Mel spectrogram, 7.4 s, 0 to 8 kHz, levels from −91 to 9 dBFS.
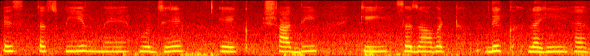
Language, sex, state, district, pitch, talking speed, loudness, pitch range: Hindi, male, Madhya Pradesh, Dhar, 255 Hz, 90 wpm, -16 LUFS, 245-260 Hz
